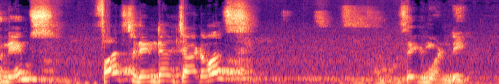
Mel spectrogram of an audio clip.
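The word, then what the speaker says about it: Zsigmondy: First dental chart was সিগমন্ডি। Who said? কে বললো রে? তুই? ওকে ইট জেড দিয়ে শুরু হয়, জেড ইজ সাইলেন্ট, সিগমন্ডি।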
